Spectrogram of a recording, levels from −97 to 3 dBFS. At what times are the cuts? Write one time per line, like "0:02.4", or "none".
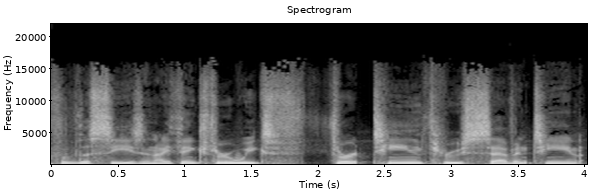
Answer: none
